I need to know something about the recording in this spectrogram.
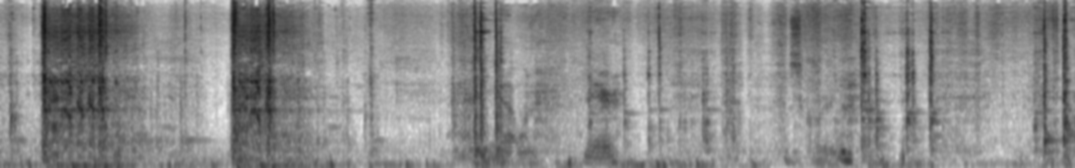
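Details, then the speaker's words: Diesel mini excavator after running out of fuel and changing both fuel filters: two short cranking bursts without catching, turning the engine over to purge air from cracked-open injector lines. "so a couple of these injectors didn't want to pump the air out so if you just break the engine over should make them squirt out get the air out"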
